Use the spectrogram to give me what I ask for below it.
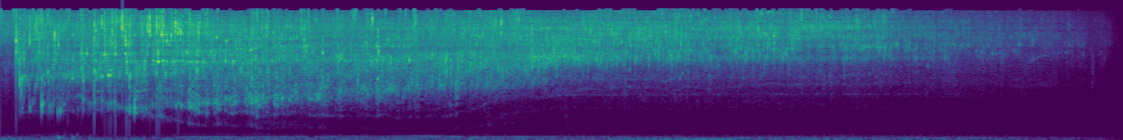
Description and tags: Champaign pouring
the sound of champagne being poured into a champagne flute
